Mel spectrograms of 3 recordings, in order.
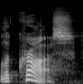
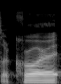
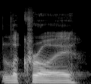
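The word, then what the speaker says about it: LaCroix: you don't know is actually you're supposed to pronounce It Lacrosse because it's from Lacrosse Wisconsin and they're like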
